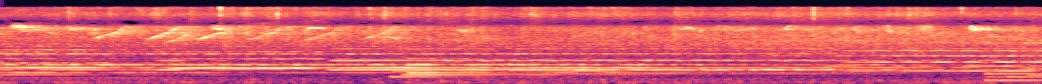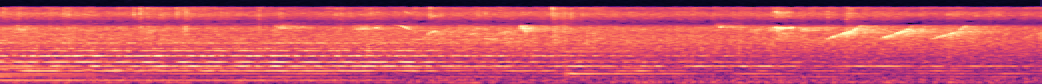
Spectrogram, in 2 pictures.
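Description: Calm background music of long held chords that change about every three seconds, over a steady hiss like rain, with a few short chirps.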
